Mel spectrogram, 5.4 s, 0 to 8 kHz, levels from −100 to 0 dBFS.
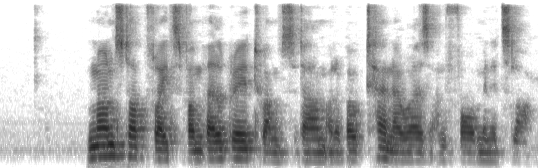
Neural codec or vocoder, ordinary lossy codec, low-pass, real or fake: none; AAC, 48 kbps; 7.2 kHz; real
